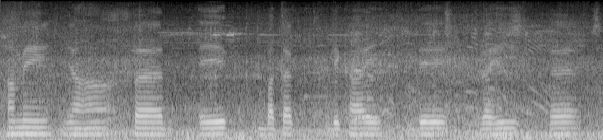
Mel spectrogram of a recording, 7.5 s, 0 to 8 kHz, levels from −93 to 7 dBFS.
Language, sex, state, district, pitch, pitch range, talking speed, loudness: Hindi, male, Rajasthan, Jaipur, 130 Hz, 125-130 Hz, 70 wpm, -15 LUFS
